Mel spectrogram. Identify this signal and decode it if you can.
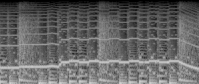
There is no code.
